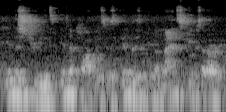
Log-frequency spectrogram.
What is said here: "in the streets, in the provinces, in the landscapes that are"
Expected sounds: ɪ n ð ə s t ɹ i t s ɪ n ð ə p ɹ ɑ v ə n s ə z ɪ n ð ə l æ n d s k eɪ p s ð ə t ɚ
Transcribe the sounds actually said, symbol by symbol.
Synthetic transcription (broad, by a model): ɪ n ð ə s t ɹ i t s ɪ n ð ə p ɑ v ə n s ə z ɪ n ð ə l æ n d s k eɪ p s ð ə t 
